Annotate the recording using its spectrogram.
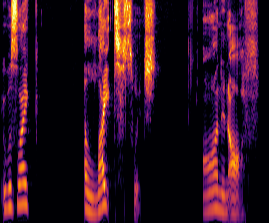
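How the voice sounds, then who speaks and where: A woman's voice: mid-range voice, lively intonation, slow, dry recording, studio quality. A woman acting in an audio drama as a grieving widow in therapy, wounded and candid, reflective with a wry edge. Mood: wistful, animated.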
